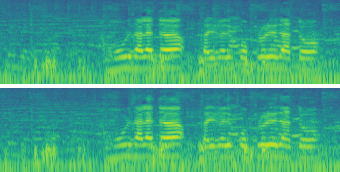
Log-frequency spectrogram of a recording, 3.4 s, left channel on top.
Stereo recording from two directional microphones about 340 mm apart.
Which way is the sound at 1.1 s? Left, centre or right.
Centre.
